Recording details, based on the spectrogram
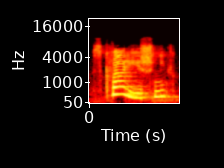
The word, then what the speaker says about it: скворечник: Скворечник, что, конечно, скучный, чтобы. Посмотрите, можете посмотреть словарики. Но запомните. Скворечник, что, конечно, скучный, чтобы. Мы пишем согласно «ч», а говорим «скворечник». Что, конечно, а произносим «ш».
